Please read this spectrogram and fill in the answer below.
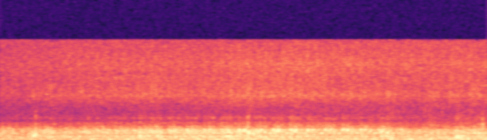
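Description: Shallow stream running over stones, a steady rushing wash with a faint low hum under it.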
